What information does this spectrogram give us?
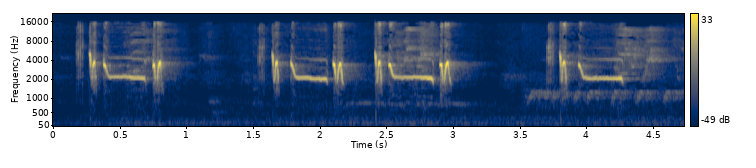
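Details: Prinia giving relaxed song for use as a trapping lure: four phrases, each a sharp click dropping into a level whistle and ending in a chip, with a faint steady tone after the last phrase.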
